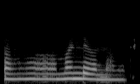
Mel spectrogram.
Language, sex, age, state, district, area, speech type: Malayalam, female, 18-30, Kerala, Kasaragod, rural, conversation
